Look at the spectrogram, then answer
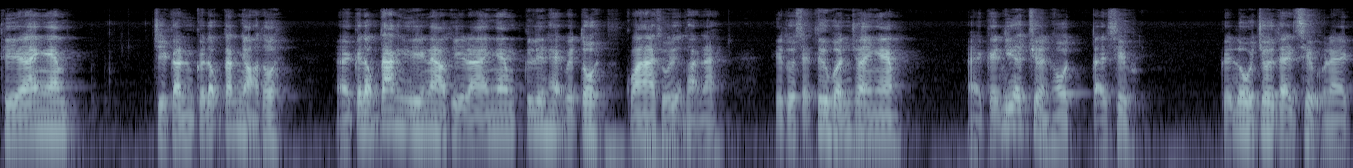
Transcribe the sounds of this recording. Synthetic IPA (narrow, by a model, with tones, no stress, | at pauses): t̪ʰi˨˩aː˨˩ʔa˧jŋ̟ʔɛ˧m | t͡ɕi˧˩kə˨˩nkɨː˨˦ɗə̰˧˨wŋ͡mt̪aː˦˥k̚ɲɔ˧˩t̪ʰo˧j | kaː˨˦ɗə̰˧˨wŋ͡mt̪aː˦˥k̚ɲɨ˧t̪ʰe˨˦naː˨˩wt̪ʰi˨˩laː˨˩ʔa˧jŋ̟ʔɛ˧mkɨ˨˦li˧ənɦḛ˧˨vəː˨˦jt̪o˧jkwaː˧haː˧jso˨˦ɗḭ˧ət̪ʰwa̰ː˧˨na˨˩j | t̪ʰi˨˩t̪o˧jsɛ̰˧˥t̪ɨ˧və˨˦nt͡ɕɔ˧ʔa˧jŋ̟ʔɛ˧m˨˩ | kaː˨˦jɗḭ˧˥ət͡ɕwi˧˩ənɦo˨˩t̚t̪a̰ː˧˨jsi˧˩w | kaː˨˦jɗo˨˩t͡ɕəː˧jt̪a̰ː˧˨jsi˧˩wna˨˩j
